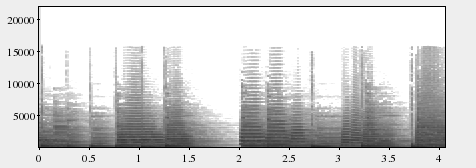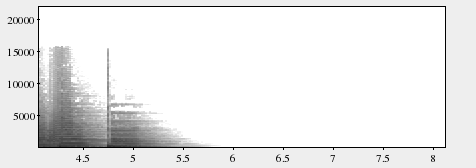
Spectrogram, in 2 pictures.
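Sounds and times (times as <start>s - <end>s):
trumpet playing Latino music: 0.0s - 5.4s.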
